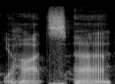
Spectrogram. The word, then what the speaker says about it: Yachats: Beautiful Yahats, spelled Yachats. – You'd never know how to pronounce it unless you went there and someone told you.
